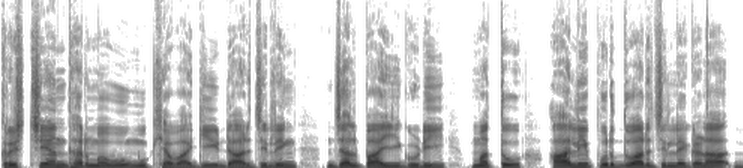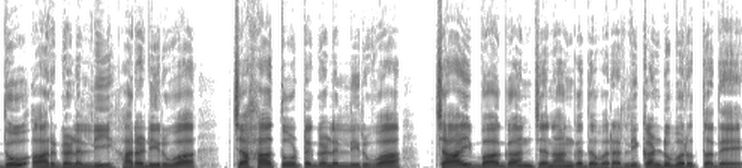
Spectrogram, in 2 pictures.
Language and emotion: Kannada, neutral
